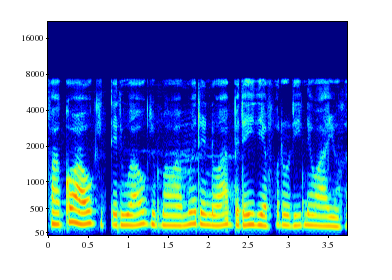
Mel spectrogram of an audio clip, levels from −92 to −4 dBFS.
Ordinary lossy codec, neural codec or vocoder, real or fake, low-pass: none; none; real; 7.2 kHz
